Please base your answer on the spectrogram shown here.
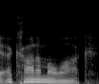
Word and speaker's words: Oconomowoc: Oconomowoc, Wisconsin. That's right. Okay, because I think I tried to say Oconomowoc, and You struggled actually with it. did pronounce it correct the first time.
